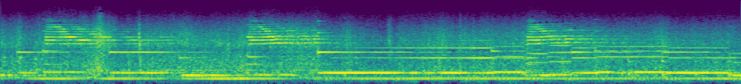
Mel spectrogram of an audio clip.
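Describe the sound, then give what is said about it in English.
A boat, the Wanderer, cruises steadily on the surface toward another boat, the Royal, a loud, continuous rushing wash filling the scene, with sustained droning tones layered over it and shifting pitch every few seconds. “Meanwhile, on the surface, the Wanderer cruises closer to the Royal.”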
